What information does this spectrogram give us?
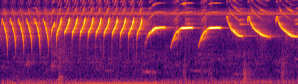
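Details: Domestic canary singing after its molt: quick repeated falling chirps that blend into a faster trill, then slower, louder upward-curving whistled notes, each about half a second apart.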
